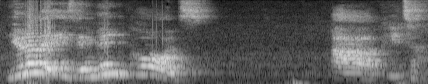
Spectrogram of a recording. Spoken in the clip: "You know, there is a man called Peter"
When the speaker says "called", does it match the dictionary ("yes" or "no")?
no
